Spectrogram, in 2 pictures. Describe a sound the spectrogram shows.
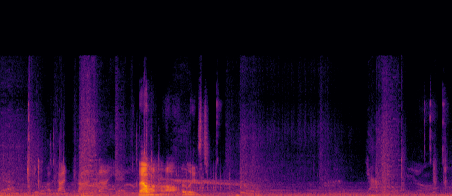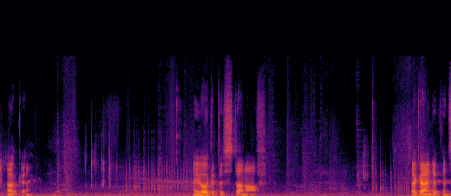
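Game sound effects of spells and combat play.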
